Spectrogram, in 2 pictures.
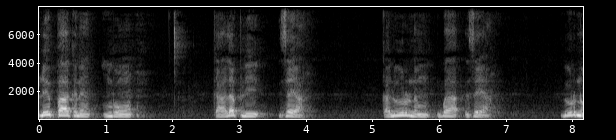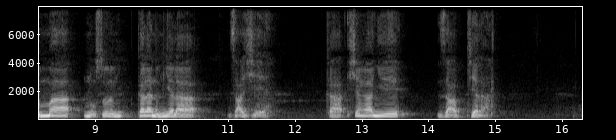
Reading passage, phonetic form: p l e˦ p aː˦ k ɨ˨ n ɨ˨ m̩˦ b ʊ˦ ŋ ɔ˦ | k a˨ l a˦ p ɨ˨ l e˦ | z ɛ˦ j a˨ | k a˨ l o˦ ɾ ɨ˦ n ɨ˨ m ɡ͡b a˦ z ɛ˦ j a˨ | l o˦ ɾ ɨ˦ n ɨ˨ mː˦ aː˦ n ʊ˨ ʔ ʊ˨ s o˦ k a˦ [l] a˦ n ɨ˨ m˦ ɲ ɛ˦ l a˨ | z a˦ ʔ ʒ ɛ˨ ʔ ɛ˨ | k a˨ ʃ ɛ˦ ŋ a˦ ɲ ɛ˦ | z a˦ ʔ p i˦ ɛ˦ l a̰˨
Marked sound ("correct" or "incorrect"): correct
